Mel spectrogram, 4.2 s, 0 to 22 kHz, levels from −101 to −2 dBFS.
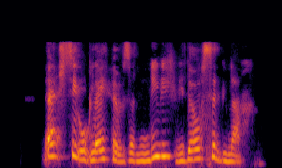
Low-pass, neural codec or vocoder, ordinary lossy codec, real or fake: none; codec, 16 kHz, 1 kbps, FreqCodec, larger model; none; fake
